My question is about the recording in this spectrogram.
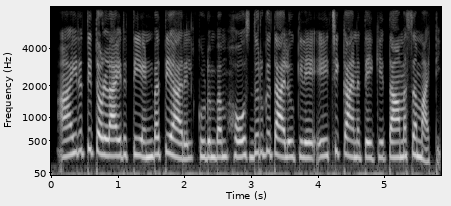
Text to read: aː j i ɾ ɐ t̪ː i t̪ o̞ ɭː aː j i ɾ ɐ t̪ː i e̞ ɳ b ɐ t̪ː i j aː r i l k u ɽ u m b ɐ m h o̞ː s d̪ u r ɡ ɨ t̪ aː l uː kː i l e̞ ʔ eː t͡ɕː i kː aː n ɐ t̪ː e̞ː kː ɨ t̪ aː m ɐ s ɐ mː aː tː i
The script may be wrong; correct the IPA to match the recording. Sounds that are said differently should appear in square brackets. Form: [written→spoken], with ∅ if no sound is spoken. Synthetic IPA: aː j i ɾ ɐ t̪ː i t̪ o̞ ɭː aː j i ɾ ɐ t̪ː i e̞ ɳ b ɐ t̪ː i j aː r i l k u ɽ u m b ɐ m h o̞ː s d̪ u r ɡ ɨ t̪ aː l uː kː i l e̞ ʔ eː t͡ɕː i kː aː n ɐ t̪ː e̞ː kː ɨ t̪ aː m ɐ s ɐ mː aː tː i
